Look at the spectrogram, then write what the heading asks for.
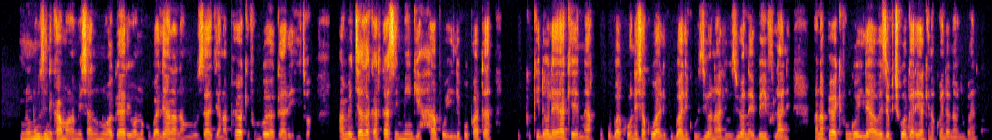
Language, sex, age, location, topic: Swahili, male, 18-24, Wajir, finance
